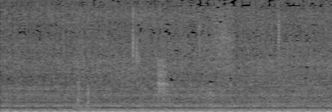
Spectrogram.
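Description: Box-body Chevrolet Caprice engine idling steadily with an even low hum.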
